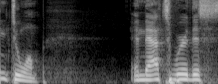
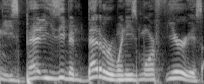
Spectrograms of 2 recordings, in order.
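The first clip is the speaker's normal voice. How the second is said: ordinary talk, nothing marked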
